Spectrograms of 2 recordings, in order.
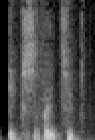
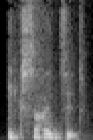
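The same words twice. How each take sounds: The two takes are said the same way.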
